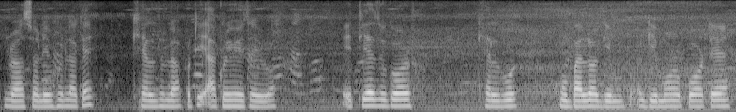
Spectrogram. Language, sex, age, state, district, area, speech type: Assamese, male, 18-30, Assam, Sonitpur, rural, spontaneous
